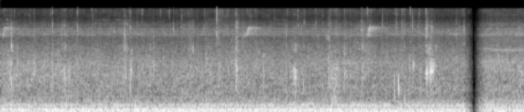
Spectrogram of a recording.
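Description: Outdoor ambience at a rain-filled pond: a steady wash of rainwater draining and trickling, with scattered small drips and ticks, over a steady low hum. The sound drops out briefly just before the end.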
